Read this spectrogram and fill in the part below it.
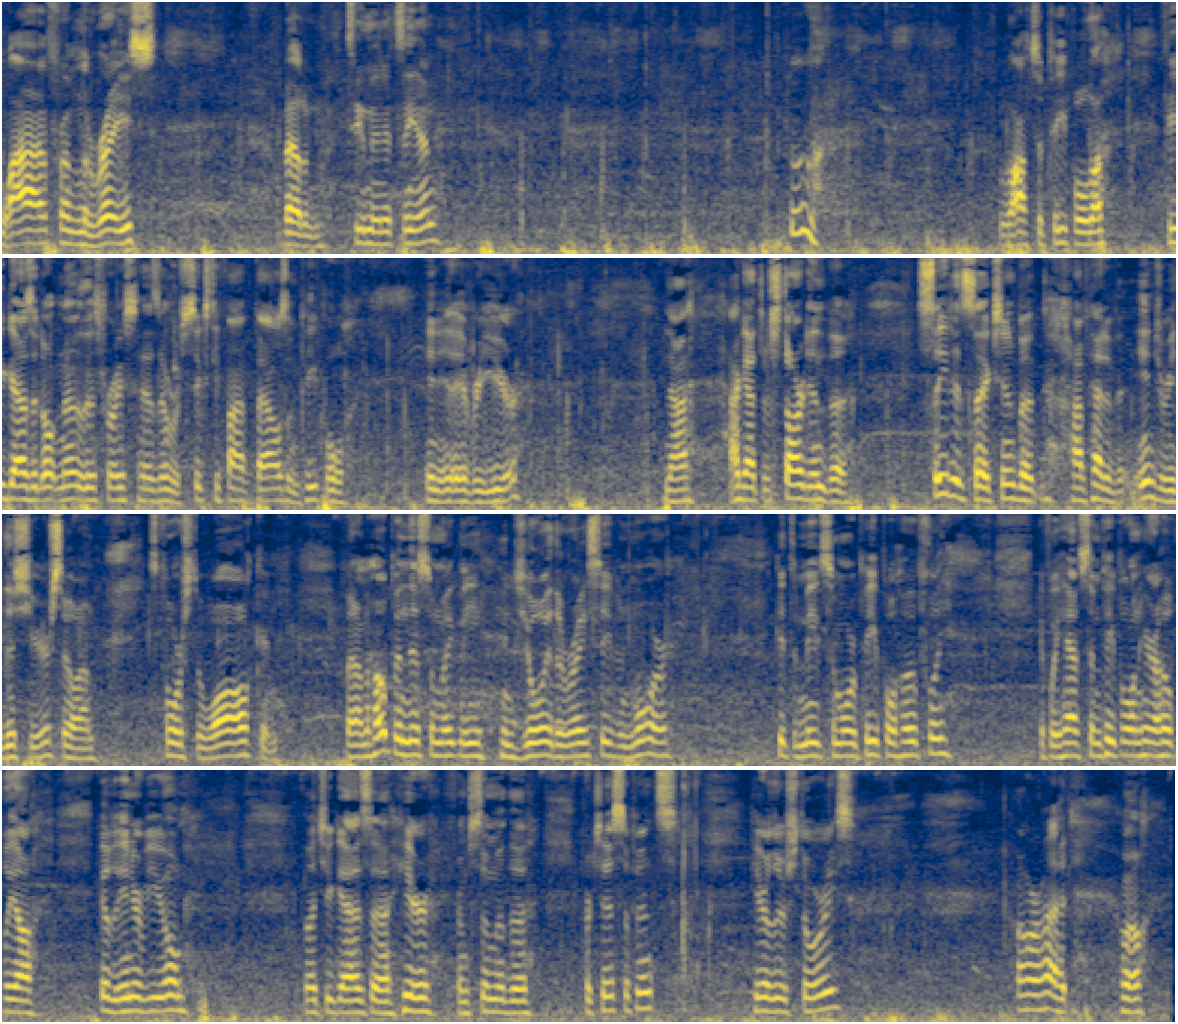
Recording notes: LIVE from the 2022 Peachtree Road Race. I had to walk the race this year due to an injury so I decided to record the race.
